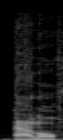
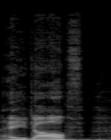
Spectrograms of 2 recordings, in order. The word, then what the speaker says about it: Adolf: He's pronounced as Adolf, not Adolf.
